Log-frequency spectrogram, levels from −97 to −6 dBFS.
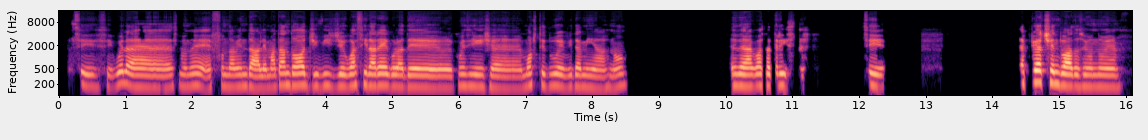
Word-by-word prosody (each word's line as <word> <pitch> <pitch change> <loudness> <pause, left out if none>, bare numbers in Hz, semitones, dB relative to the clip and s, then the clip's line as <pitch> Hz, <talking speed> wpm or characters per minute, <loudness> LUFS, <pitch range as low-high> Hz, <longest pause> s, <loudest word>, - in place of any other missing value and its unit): Sì, 185 - -6
sì, 165 +1 -12
quella 205 +3 0 0.6
è - - -5
secondo 180 0 -9
me 185 -4 -2
è - - -4
fondamentale, 175 -2 -1
ma 170 +1 -2
tanto 190 0 0
oggi 190 -1 +2
vige 180 0 -5
quasi 190 +3 -1
la 185 -1 +4
regola 180 -1 +2
de 165 -2 +2
come 185 -1 -6
si 185 - -9
dice, 165 -3 -4
morte 190 +2 -4
tua 185 0 -3
e 175 - -2
vita 175 +1 -3
mia, 165 -2 -4
no? 170 +4 -6 1.5
Ed 185 +1 -3
è 180 - +5
una 180 0 +4
cosa 185 0 +2
triste, 385 - -3 0.9
sì. 180 -3 -1 2.0
É 215 - 0
più 230 0 +5
accentuata 195 -6 +6
secondo 175 0 -3
me 170 -1 -2
180 Hz, 135 wpm, -25 LUFS, 170-190 Hz, 2.0 s, accentuata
